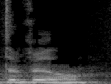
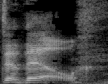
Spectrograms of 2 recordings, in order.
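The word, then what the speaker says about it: De Vil: new name is cruella deville it's spelled devil but it's pronounced deville you sound just like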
